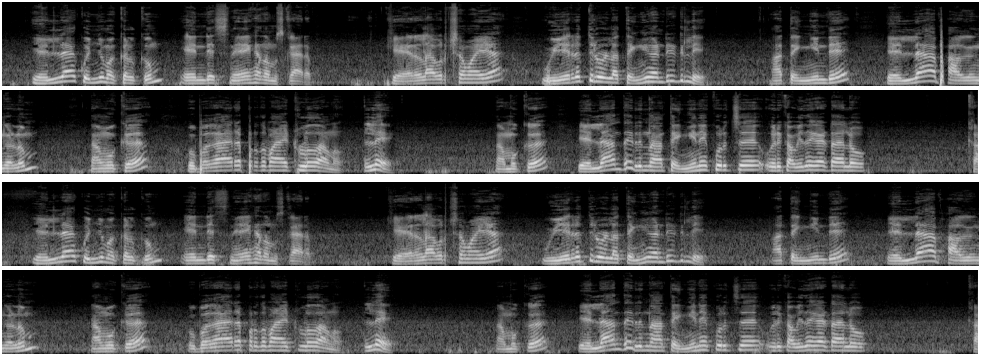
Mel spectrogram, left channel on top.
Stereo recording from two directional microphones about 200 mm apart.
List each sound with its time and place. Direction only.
0.3 s speech: 45° left (ahead or behind)
14.7 s speech: 45° left (ahead or behind)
